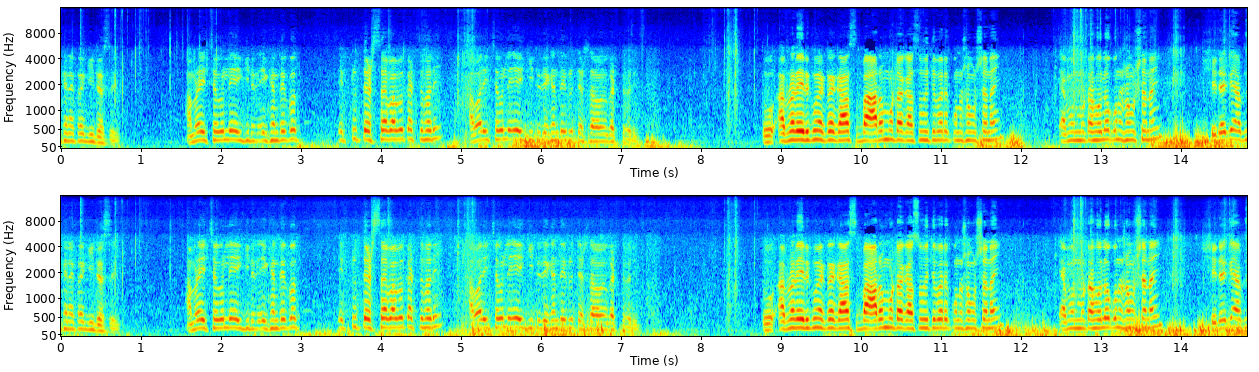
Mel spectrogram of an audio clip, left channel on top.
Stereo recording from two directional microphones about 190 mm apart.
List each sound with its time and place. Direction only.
0.0 s speech: 15° right (ahead or behind)
8.7 s speech: 10° left (ahead or behind)
9.9 s speech: 20° right (ahead or behind)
